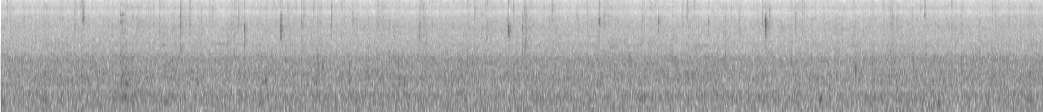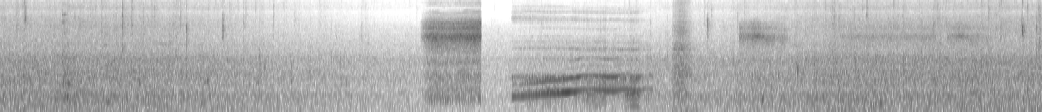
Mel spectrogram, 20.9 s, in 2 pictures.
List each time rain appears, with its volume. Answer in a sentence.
The rain can be heard from 0.0 to 20.8 s, getting quieter then louder.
